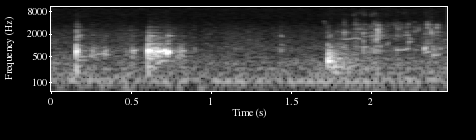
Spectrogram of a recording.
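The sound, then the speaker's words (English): Water is poured from a water bag into a pan to wet the mouths of horses and burros in the desert, splashing and gurgling in three short bursts over a low, steady background rumble, with no one speaking. “It me take water bag and help Ralph. Yeah, hold this pan, will you, Grey Wolf?”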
